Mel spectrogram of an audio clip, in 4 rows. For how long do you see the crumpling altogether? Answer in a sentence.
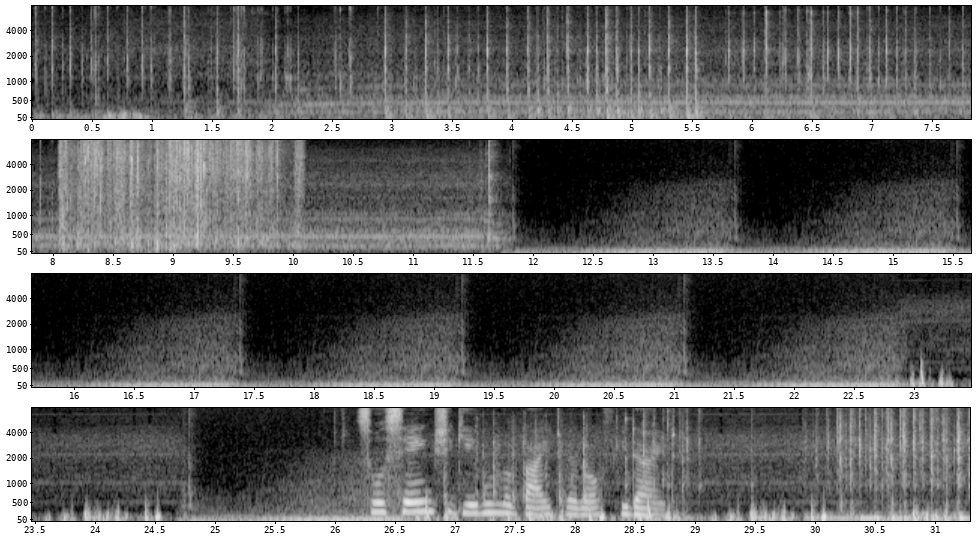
The crumpling can be heard for 2 seconds in total.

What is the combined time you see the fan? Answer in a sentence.
You can hear the fan for 31 seconds altogether.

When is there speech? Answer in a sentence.
The speech can be heard from 26.2 to 28.9 s.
